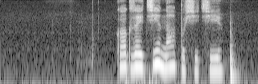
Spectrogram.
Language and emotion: Russian, neutral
